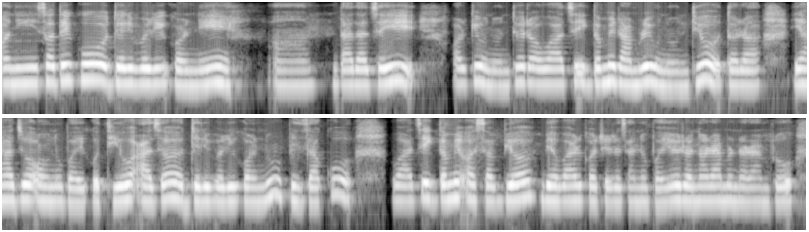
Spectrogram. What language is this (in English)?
Nepali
